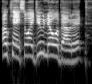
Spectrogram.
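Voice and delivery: ordinary talk, nothing marked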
